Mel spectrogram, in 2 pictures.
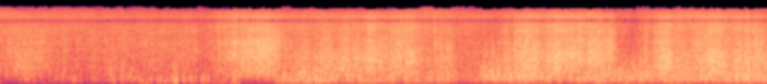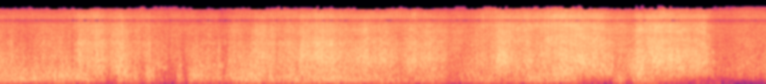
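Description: Skis hissing and scraping over packed snow on a downhill run, mixed with wind rushing over the camera's microphone. The noise swells and fades every second or two.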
